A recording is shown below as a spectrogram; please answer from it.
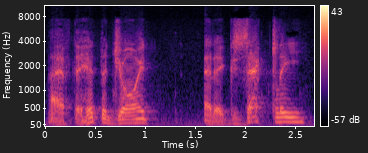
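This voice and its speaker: Husky, low-voiced cocky stick-up man. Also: very animated, moderate pace, pushed and bright, full character voice. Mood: confident, scheming. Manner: confident, insistent tough-guy talk. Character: cocky hard-boiled young stick-up man planning a robbery. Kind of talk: old-time radio drama acting. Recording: dull old radio recording.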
